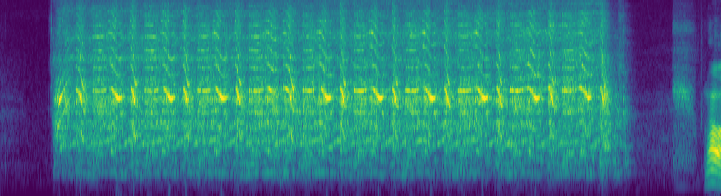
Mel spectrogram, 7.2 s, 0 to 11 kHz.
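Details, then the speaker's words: 1997 Honda XR650L, first attempts after purchase, full choke: about six seconds of strong, even starter cranking that never fires. Fuel smells of varnish, tank nearly empty, petcock has no filter; owner suspects fuel starvation or carburetor, unconfirmed. "it's got enough power to crank it over if everything was going right"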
